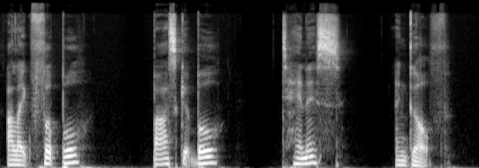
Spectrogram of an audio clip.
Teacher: on the first three, my voice is going up in pitch, and on the last one, my voice is going down.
